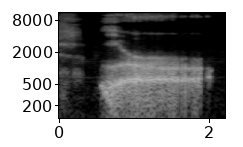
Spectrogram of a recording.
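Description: A man's drawn-out hesitation sound, a held "uhhh" or "hmm" at a steady pitch. It starts about half a second in after a short breath and stops abruptly near the end.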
